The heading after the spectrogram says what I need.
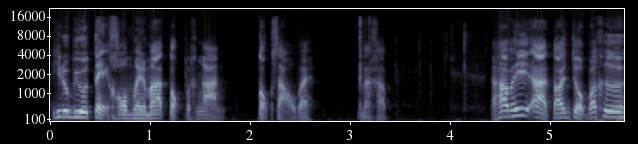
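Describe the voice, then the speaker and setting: A man hosting a casual podcast over a voice chat call, recapping episodes with lots of excitement, slang and swearing. His pitch swings widely as he talks. The sound is dry and close, with no room echo. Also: normal speed. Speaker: podcast host. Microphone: computer mic over voice chat.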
